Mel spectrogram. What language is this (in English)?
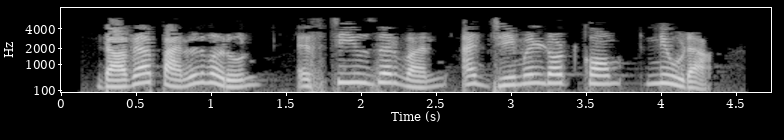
Marathi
